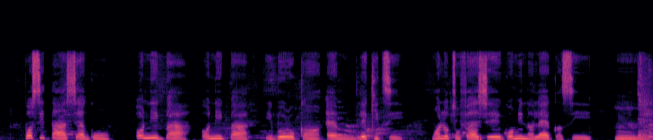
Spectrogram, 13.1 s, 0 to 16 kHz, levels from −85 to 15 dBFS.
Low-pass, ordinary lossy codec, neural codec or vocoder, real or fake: 9.9 kHz; none; none; real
